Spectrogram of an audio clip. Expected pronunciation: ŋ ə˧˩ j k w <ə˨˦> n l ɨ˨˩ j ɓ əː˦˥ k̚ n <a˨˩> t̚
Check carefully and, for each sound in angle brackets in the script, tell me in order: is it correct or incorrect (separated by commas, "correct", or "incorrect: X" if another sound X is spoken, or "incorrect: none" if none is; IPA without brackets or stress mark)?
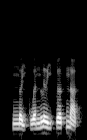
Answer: correct, correct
